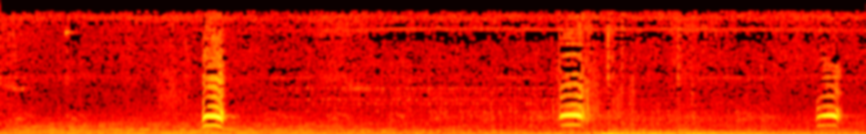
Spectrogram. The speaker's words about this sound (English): Crows are landing. Eating, picking up the fucking shells? Trying to.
